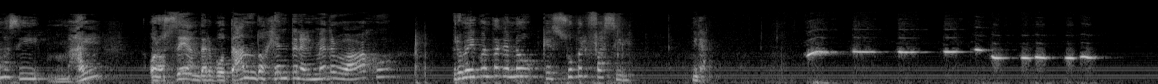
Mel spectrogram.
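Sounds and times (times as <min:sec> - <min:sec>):
speech: 0:00.1 - 0:07.2
person whistling a tune: 0:08.0 - 0:11.1.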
